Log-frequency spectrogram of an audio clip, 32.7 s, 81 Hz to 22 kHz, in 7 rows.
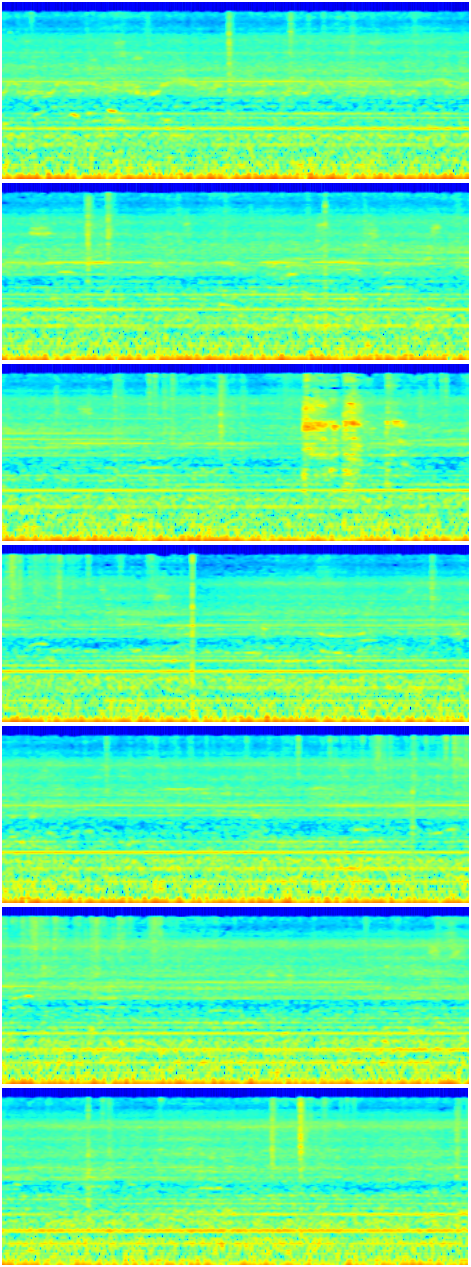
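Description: Airbus A320-family airliner cabin noise heard from a window seat: the steady drone of the jet engines and airflow in the climb, with a deep hum and a few steady engine tones running through it. A brief knock or clatter about twelve seconds in.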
